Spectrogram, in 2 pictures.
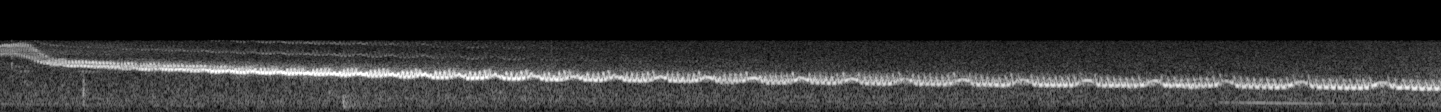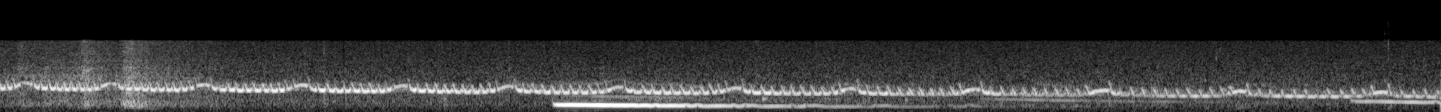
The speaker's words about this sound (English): this sound in particular is made by male bearded seals, and they use it to set up their territories underwater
